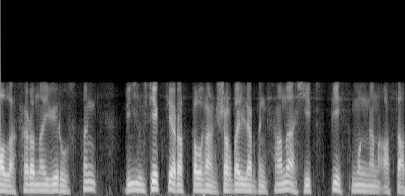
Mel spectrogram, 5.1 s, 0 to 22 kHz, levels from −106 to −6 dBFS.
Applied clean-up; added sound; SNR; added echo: neural separator model SepFormer WHAM!.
